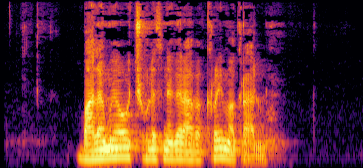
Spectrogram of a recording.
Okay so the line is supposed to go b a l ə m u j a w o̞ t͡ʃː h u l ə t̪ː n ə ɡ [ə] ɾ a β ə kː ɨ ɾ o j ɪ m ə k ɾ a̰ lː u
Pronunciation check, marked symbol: correct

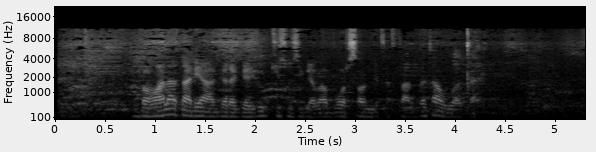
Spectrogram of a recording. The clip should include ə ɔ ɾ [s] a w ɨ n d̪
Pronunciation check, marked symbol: correct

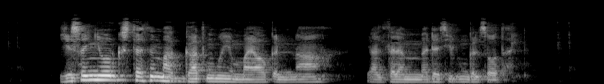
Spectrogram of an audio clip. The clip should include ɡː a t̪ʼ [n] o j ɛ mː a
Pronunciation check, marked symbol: incorrect: m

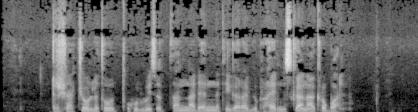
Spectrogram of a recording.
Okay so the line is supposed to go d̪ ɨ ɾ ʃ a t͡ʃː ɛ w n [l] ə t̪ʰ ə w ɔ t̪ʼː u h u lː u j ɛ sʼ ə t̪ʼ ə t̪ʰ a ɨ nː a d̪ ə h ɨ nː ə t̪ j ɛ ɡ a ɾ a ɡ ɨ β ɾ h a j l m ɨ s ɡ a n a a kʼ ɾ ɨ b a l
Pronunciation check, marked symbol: correct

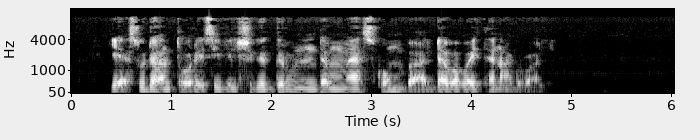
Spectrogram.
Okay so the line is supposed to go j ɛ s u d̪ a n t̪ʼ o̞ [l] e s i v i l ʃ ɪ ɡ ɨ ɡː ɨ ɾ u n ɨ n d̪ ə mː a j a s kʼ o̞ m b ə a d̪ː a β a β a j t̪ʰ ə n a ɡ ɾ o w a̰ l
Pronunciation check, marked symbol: incorrect: ɾ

